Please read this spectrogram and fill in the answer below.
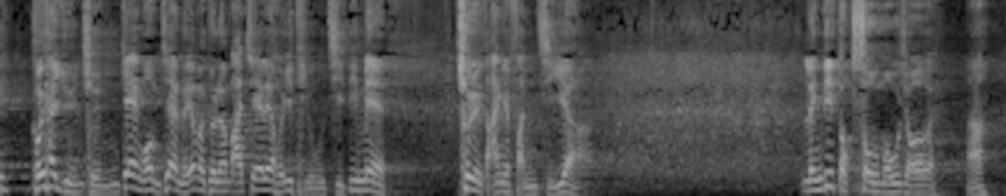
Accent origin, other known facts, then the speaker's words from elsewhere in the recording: Hong Kong; 我哋香港人又好，香港政府亦都好咧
